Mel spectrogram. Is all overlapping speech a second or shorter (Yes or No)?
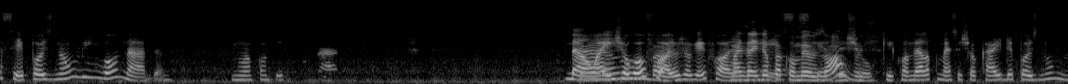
No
